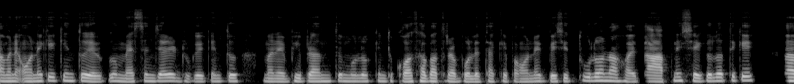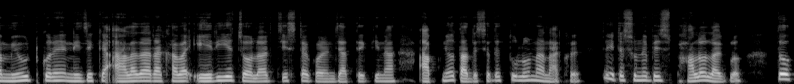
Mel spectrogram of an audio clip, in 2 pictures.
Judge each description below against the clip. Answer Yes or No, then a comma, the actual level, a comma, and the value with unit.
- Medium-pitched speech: Yes, medium, 150 Hz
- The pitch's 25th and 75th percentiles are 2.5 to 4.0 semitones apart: Yes, average, 2.9 semitones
